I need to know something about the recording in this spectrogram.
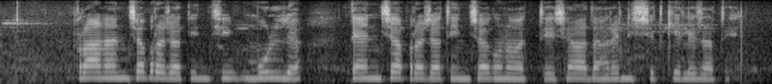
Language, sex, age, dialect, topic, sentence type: Marathi, male, 18-24, Standard Marathi, agriculture, statement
